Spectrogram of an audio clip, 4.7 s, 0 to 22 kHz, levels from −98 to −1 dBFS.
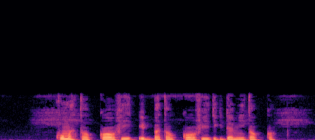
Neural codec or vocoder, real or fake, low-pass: none; real; 7.2 kHz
